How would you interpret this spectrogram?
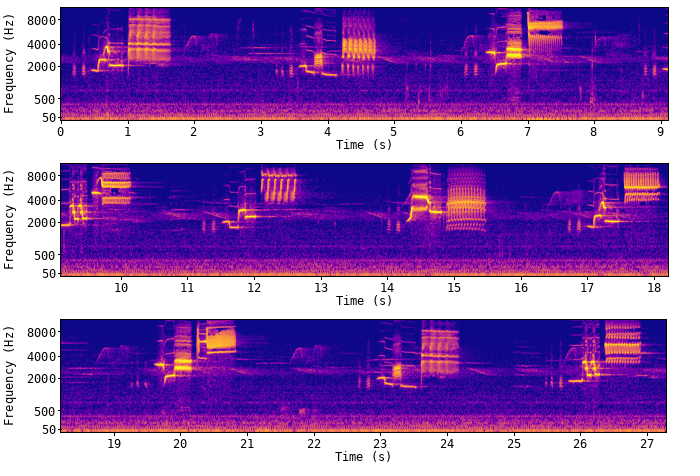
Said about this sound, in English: So those were some of the details of some of the songs of the wood thrush.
